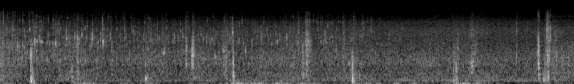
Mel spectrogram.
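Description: Water trickling and running along a wet, rocky hiking trail, with irregular sharp knocks of footsteps on the rocks.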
